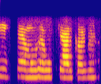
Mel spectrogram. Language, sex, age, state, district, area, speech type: Maithili, female, 18-30, Bihar, Sitamarhi, urban, conversation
